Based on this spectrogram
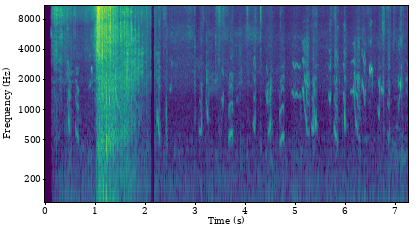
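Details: Francolin (teetar) chicks at feeding time give short, thin chirps rising and falling in pitch, scattered through the clip with pecking clicks. A loud broad rushing noise fills the first seconds.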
